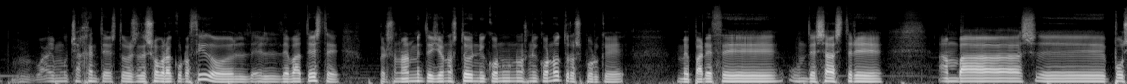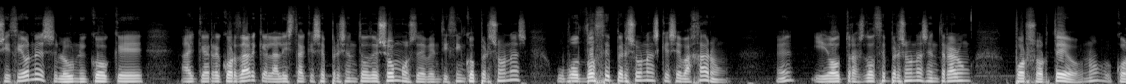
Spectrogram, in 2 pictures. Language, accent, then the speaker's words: Spanish; Oviedo, Asturias, Spain; Yo tengo 38 años, soy de Oviedo.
